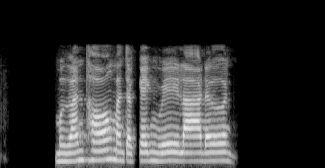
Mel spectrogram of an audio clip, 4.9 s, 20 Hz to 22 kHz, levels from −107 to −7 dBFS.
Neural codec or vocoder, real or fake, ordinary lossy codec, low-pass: none; real; none; 7.2 kHz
